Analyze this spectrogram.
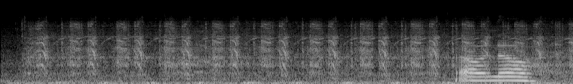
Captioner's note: bike engine turning over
